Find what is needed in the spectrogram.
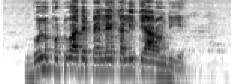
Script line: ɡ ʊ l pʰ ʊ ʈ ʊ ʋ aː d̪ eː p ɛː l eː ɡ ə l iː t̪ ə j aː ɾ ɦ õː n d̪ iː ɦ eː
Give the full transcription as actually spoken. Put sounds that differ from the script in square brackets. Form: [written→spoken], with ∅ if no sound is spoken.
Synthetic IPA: ɡ ʊ l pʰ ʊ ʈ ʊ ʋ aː d̪ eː p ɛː l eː [ɡ→k] ə l iː t̪ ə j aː ɾ ɦ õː n d̪ iː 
